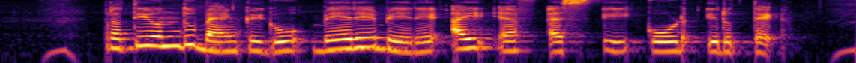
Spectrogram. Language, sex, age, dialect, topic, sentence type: Kannada, female, 41-45, Mysore Kannada, banking, statement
